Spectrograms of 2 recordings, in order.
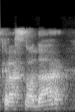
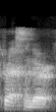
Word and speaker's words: Krasnodar: Well, actually, I live in a city called Krasnodar, and it's in Russian it sounds Krasnodar, but yeah, in English it's better to pronounce like Krasnodar.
